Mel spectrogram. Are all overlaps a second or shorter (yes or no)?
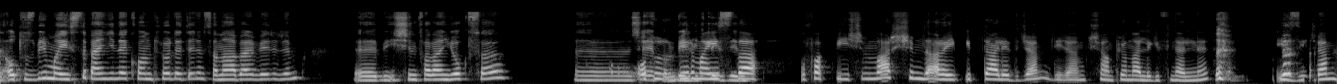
no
